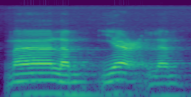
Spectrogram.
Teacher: Malam mimnya panjangkan matopi'i lam ya'lam mim sukun bertemu dengan ya izhar syafawi.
